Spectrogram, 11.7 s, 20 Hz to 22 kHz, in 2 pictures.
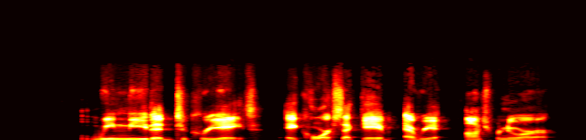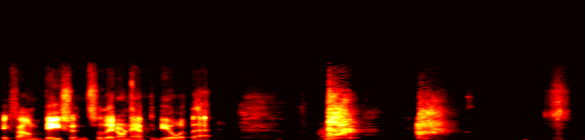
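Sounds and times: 
speech: 0.9 - 8.0, 9.0 - 9.4
loud sneeze into microphone: 9.1 - 10.5.

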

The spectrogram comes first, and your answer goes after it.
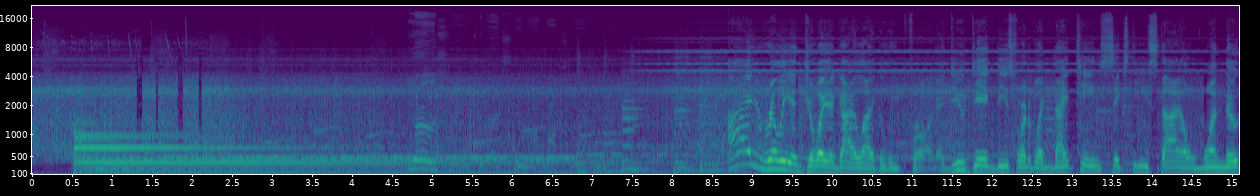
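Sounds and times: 
gong being struck: 0.6 - 11.0
speech: 9.0 - 15.0.

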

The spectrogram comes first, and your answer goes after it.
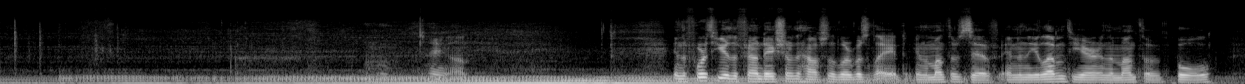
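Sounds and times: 
loud motorcycle engine passing by: 0.0 - 12.4
speech: 0.6 - 1.0, 6.8 - 12.2.

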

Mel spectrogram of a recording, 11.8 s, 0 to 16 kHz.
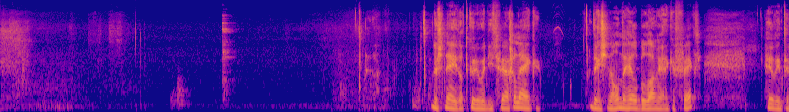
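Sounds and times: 
sipping and swallowing water: 5.3 - 6.6
speech: 6.2 - 8.2, 8.8 - 10.9, 11.5 - 11.8.

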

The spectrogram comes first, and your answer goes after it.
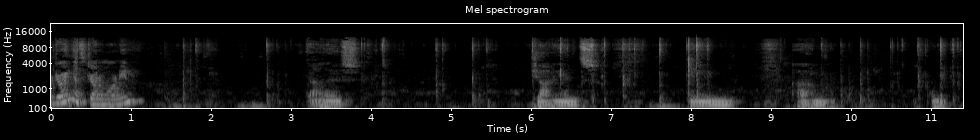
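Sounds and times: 
speech: 0.1 - 1.2, 3.2 - 4.0, 6.0 - 7.0, 7.6 - 8.6, 9.3 - 9.9, 11.0 - 11.3
typing on a computer keyboard: 1.6 - 2.0, 2.6 - 3.0, 4.8 - 8.5, 9.4 - 11.3.

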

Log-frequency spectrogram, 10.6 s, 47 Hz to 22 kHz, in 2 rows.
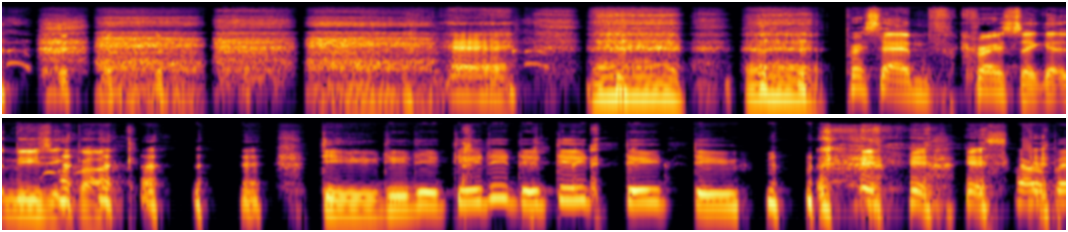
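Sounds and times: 
speech: 0.0 - 1.0, 3.0 - 10.6
laughter: 0.0 - 4.2, 5.4 - 6.9, 7.6 - 10.6
person making exaggerated heavy raspy breathing: 0.0 - 4.2, 6.6 - 6.9.

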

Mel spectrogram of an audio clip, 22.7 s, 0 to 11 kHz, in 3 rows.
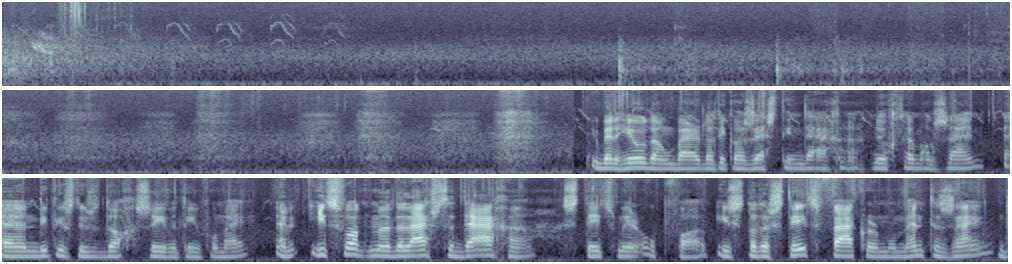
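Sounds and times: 
firecrackers exploding outdoors: 0.0 - 9.2
steady background rumble: 0.0 - 18.8
speech: 12.0 - 22.6.

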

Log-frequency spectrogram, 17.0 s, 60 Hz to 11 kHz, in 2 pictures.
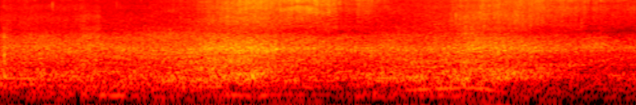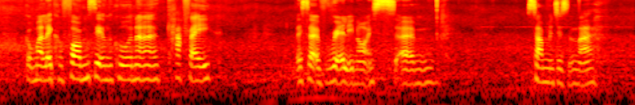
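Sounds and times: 
village-centre street ambience rumble and hiss: 0.0 - 16.9
speech: 8.8 - 11.4, 12.4 - 14.5, 15.6 - 16.6.

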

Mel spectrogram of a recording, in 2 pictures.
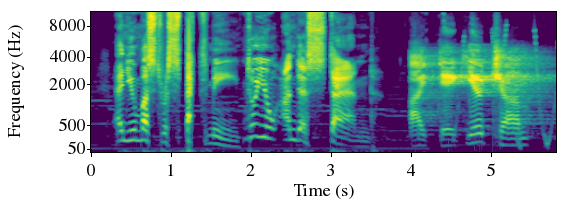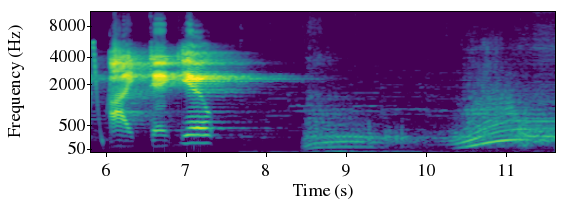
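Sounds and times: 
speech: 0.3 - 7.5
fast car engine revving and speeding along the Tamiami Trail: 10.3 - 11.6.

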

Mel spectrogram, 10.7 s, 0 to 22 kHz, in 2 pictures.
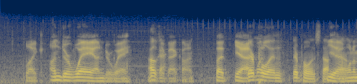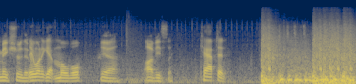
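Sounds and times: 
speech: 0.4 - 8.9, 9.5 - 9.8
cannon blasts from a ship: 7.2 - 10.6.

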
